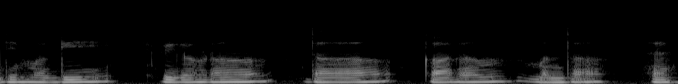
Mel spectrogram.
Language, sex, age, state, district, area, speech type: Punjabi, male, 45-60, Punjab, Fazilka, rural, read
